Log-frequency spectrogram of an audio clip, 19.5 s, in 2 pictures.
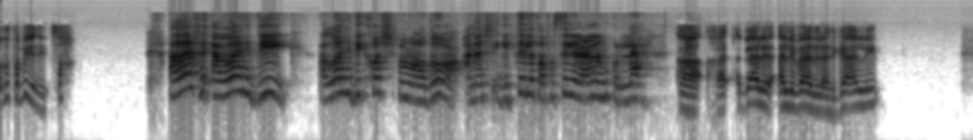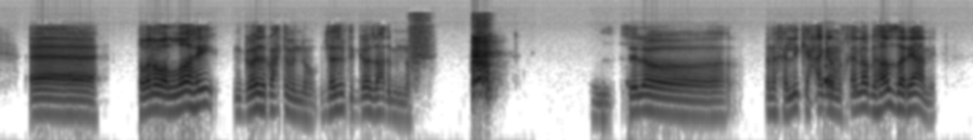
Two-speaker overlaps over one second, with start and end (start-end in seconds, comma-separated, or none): none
